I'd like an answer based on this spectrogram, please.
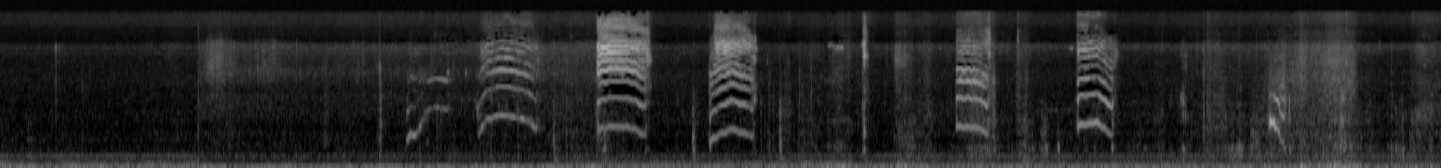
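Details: Maine Coon kittens giving tiny high meows, a handful of short rising-falling cries scattered through the middle, faint against a steady low indoor hum.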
